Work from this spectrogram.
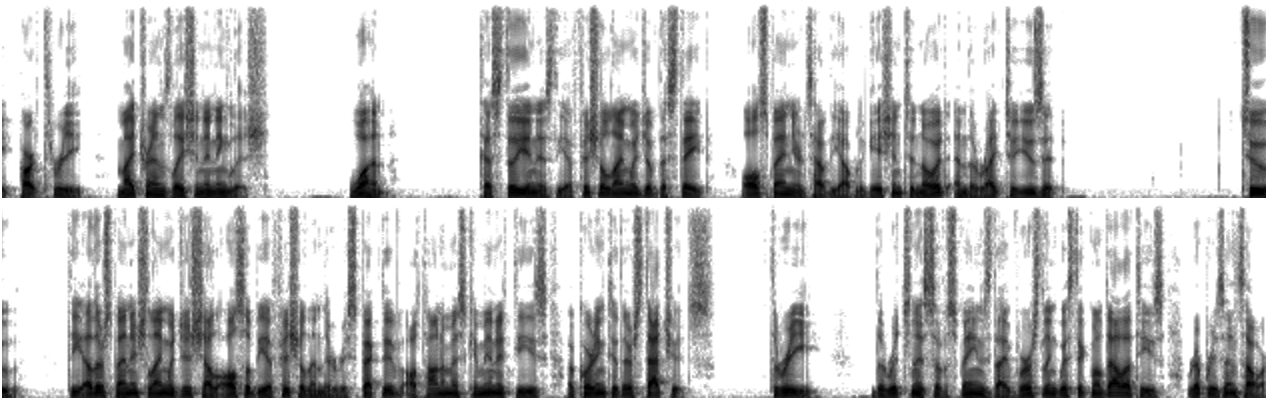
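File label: Apogee Hype Mic noise reduction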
